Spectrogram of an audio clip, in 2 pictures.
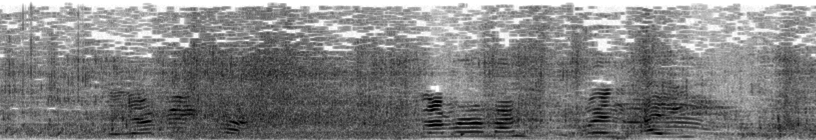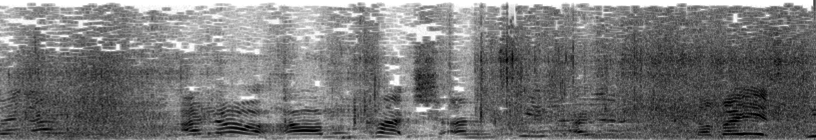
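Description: Shallow seawater splashing around a child's legs as he wades and scoops with a plastic bucket. Children's high voices call out over the splashing through much of it, loudest near the end.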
